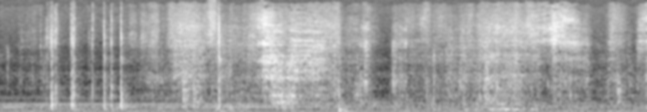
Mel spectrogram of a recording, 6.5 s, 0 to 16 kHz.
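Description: Fingertips turn over, rub and handle a small white printed paperboard retail box for a Ulanzi ST-28 MagSafe mount, hollow with the product inside, while starting to open its flap. A few quick, sharp taps and clicks come first. Soft, bright scraping and rubbing rustles follow, all at a quiet, close level.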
